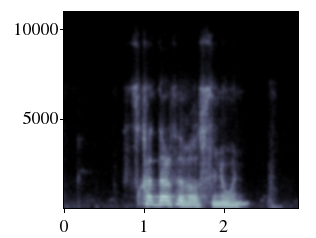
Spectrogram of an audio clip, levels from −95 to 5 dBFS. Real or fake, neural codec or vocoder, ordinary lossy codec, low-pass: real; none; Opus, 24 kbps; 7.2 kHz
